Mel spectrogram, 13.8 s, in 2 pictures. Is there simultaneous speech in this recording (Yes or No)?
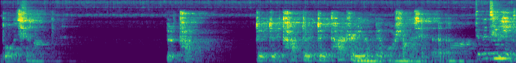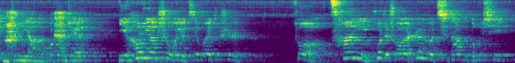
Yes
